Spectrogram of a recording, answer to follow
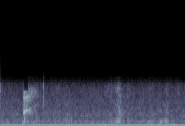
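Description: A small dog gives one short, high whimper that rises in pitch, about a third of a second in.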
